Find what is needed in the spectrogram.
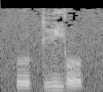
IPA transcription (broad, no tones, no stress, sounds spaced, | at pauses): ʊ k i j o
